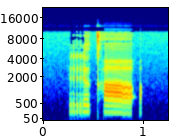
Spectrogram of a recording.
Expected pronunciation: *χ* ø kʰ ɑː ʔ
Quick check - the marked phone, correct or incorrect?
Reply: incorrect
